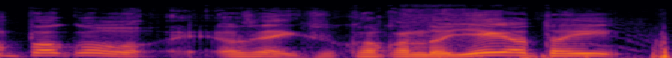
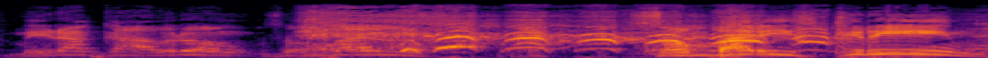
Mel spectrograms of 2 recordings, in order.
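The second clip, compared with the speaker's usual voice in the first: laughing friend; 9 semitones higher, 4 dB louder than usual. Retold or imitated. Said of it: "y le dice".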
